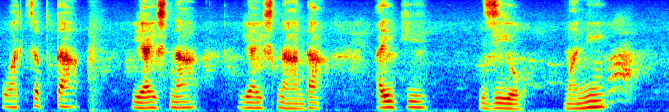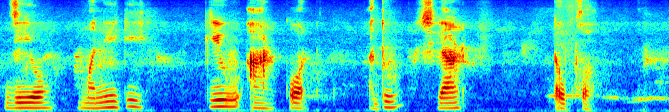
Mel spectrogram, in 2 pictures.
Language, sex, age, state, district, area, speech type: Manipuri, female, 45-60, Manipur, Kangpokpi, urban, read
